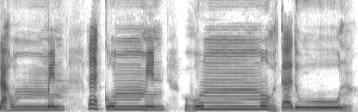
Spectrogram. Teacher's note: মিম সাকিনের বামে মিম থাকলে বামের মিমে মানে পরের মিমে, বামের মিমে তাসদিদ দিয়ে ইদগম করে গুণনার সাথে পড়তে হয়। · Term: ইদগমে শাফই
